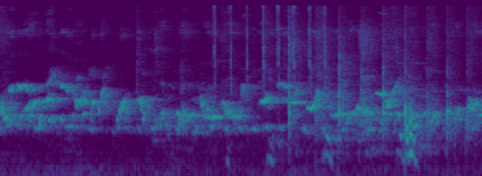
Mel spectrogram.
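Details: White-rumped shama singing in a simulated pastol-class contest: a rich, busy medley of whistles and chattering notes, broken by sharp clicks and some low knocks in the background.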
